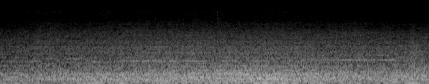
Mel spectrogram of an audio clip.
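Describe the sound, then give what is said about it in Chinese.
A Line 5 metro train pulls into a station with an even, continuous rumbling roar. The sound is steady and moderately loud throughout. “又一列车进站了，注定了五号线的故事将翻开新的一页。”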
